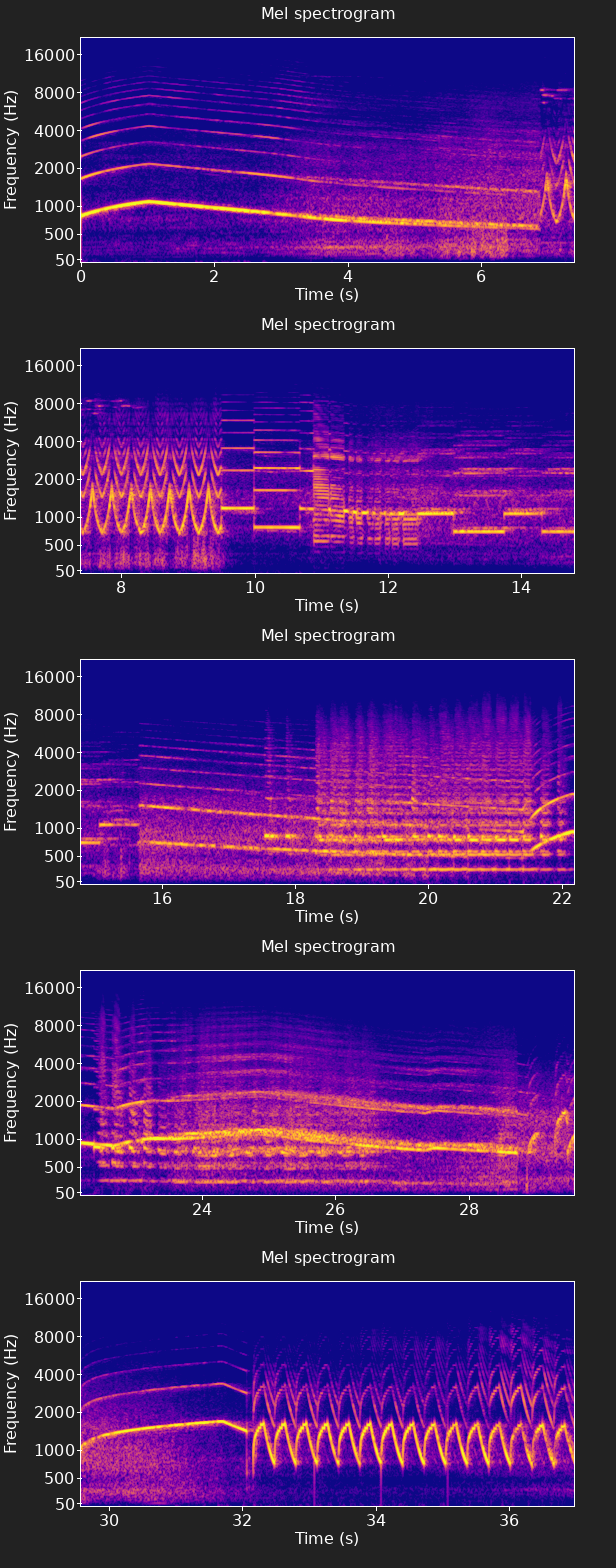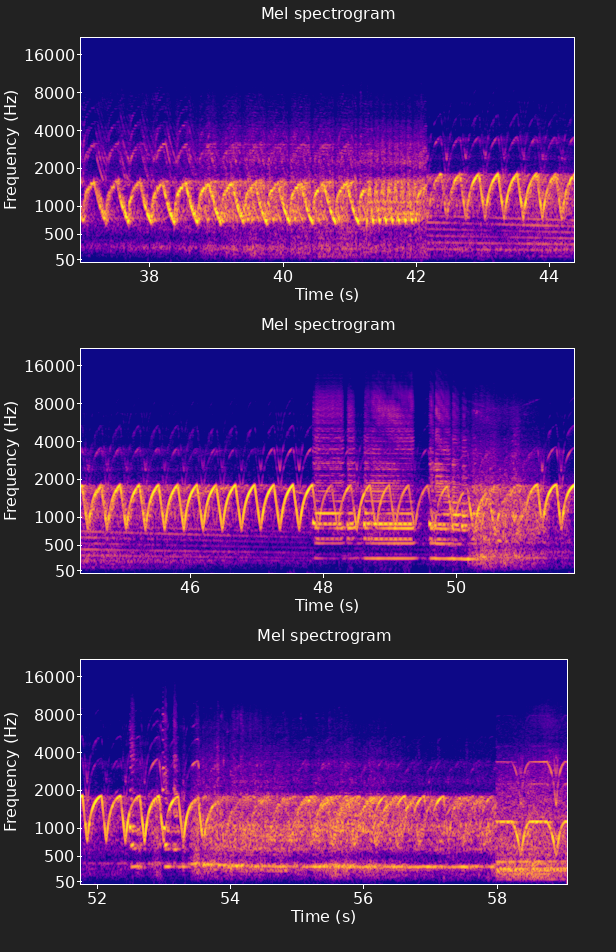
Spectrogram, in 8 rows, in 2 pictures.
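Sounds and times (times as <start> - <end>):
emergency vehicle siren: 0.0 - 59.0
low horn blasts: 10.9 - 12.6, 17.6 - 26.7, 47.8 - 50.4, 52.4 - 55.8.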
